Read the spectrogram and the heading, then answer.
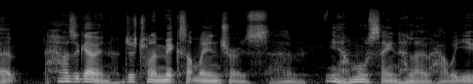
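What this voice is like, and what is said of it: Usual voice. Nothing is said of it.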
